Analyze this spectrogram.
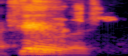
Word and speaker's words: Kalish: How you pronounce their name? Yeah, Kalish.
